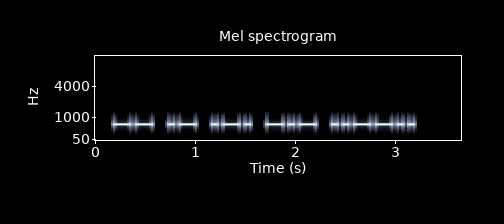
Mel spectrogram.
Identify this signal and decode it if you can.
Morse code, heard as a keyed tone, about 22 wpm, 700 Hz. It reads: MARK?
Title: Sentences from Top 1000 Words - Review Part 1 - 22wpm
